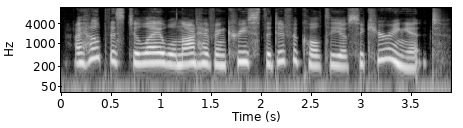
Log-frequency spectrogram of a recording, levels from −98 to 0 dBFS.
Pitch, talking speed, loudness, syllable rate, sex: 250 Hz, 200 wpm, -16 LUFS, 5.9 syllables/s, female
